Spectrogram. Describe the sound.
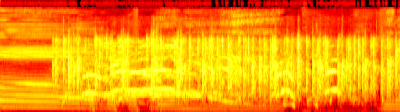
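Quick, dense hand clapping from a small group starts after a brief pause and carries on steadily, close and fairly loud, with voices calling out and talking over it.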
